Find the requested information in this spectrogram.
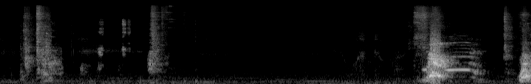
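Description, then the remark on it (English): A dog barks a few times in short, sharp bursts, one early, one shortly after, and a louder, fuller bark near the end, separated by quiet gaps over a low background hum. “My dog ran away.”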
